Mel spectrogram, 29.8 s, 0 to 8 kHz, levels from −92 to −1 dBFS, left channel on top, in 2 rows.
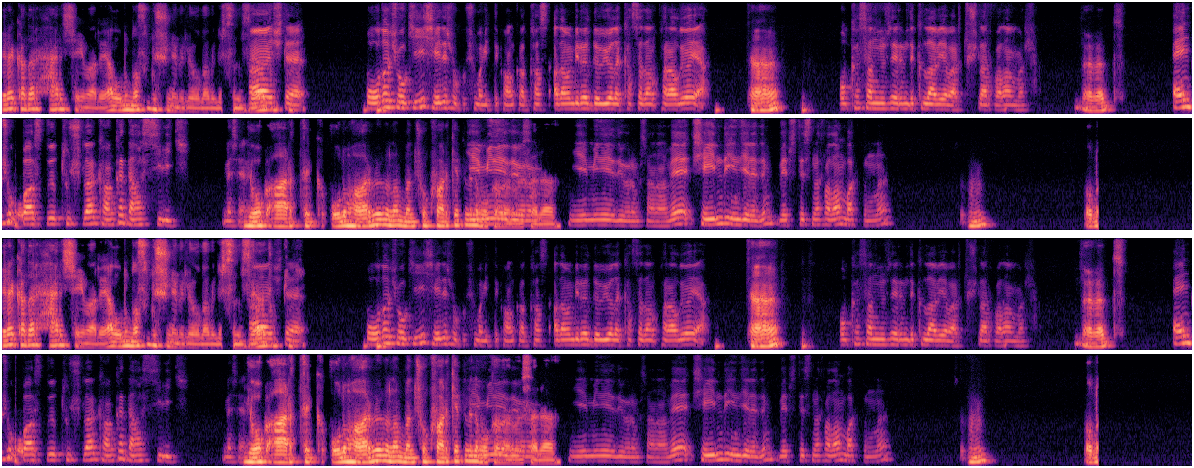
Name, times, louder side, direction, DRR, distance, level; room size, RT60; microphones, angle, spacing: voice 1, 0.0-3.3 9.3-9.8 13.4-14.0 17.9-21.8 26.9-27.2 28.4-28.6, right 2 dB, 80° right, 2.4 m, -20 dB
voice 2, 3.1-3.8 4.6-8.8 10.5-12.9 14.6-17.2 17.6-18.0 20.7-21.7 22.0-26.0, left 3 dB, 55° left, 1.2 m, -27 dB
head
